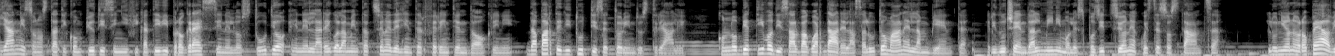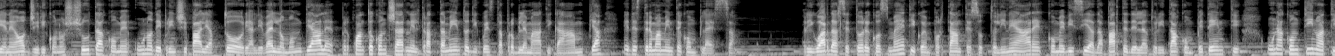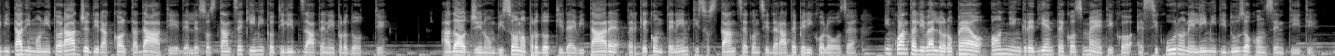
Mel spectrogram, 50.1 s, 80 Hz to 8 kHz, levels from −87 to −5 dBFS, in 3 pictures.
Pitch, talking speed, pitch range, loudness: 130 Hz, 145 wpm, 110-145 Hz, -20 LUFS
